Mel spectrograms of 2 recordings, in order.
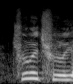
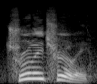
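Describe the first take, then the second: First: "truly, truly" pitched much higher and louder, falling hard; stronger emphasis. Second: "Truly, truly" said higher and louder, falling; emphatic repetition. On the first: Preacher to congregation, repeating "truly, truly" with more force. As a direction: hit "truly, truly" even harder. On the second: Preacher to congregation, hammering "Truly, truly". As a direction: ring out "Truly, truly" to grab attention. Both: Shown as a demonstration. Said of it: "listen up".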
